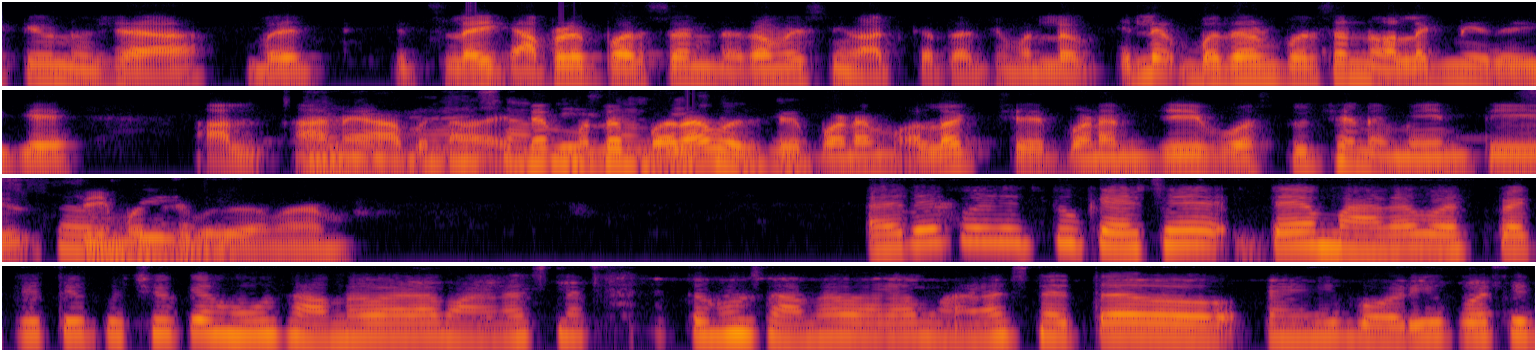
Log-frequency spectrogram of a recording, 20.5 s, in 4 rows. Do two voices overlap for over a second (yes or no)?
yes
